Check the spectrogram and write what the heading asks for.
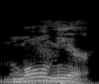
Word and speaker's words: Mjolnir: And one more thing from the mailbag I have is that Fulkin says that Mjolnir is pronounced Mjolnir.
